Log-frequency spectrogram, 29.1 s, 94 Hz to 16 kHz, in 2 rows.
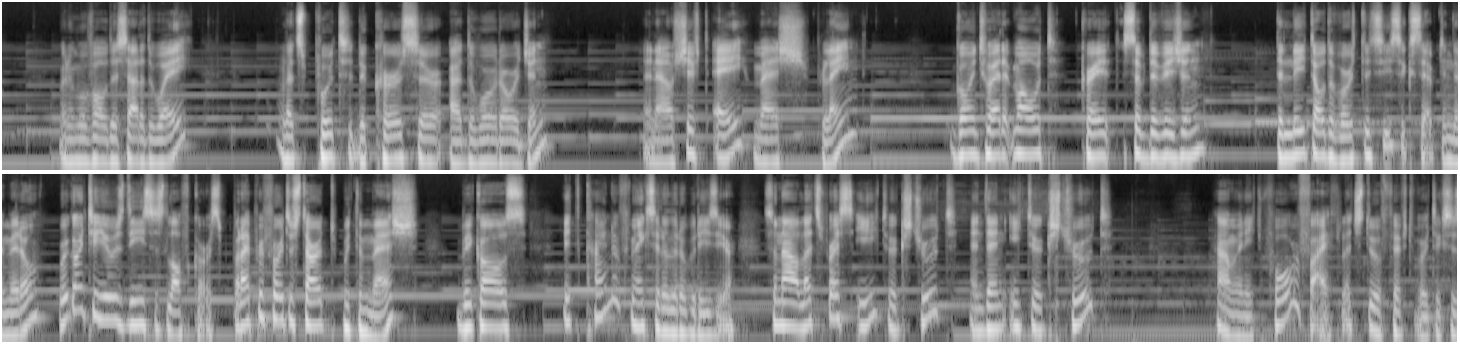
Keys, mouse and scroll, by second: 0.3 g, 1.4-2.0 scroll up 3, 2.1 shift+a, 3.2 shift+s, 5.2 scroll down 2, 5.7 middle click, 5.9-6.6 scroll up 3, 6.8 shift+a, 8.2-8.6 scroll up 3, 8.7 Tab, 9.8 ctrl+r, 10.6 shift+click, 11.6 click, 14.9 x, 15.0 click, 15.0 middle click, 15.0-16.1 scroll down 2, 16.8 middle click, 17.2 middle click, 18.1 middle click, 19.6 g, 22.8 e, 23.9 e, 25.2 middle click, 25.6-27.6 scroll down 2, 27.6 middle click, 28.0 e, 28.8 scroll down 2.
